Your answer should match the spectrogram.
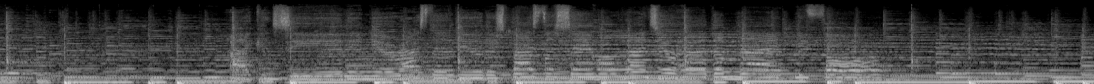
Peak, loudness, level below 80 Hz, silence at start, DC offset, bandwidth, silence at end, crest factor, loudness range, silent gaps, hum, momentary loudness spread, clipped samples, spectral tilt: -4 dBFS; -21 LUFS; -26 dBFS; 0 s; under 0.1%; 18 kHz; 0 s; 16 dB; 2 LU; none; none; 5 LU; under 0.1%; -5.5 dB/octave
